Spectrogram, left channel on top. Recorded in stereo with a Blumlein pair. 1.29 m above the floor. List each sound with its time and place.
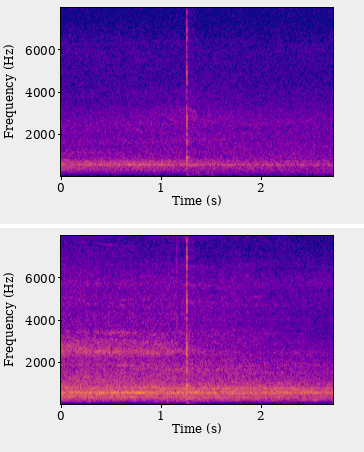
1.2 s ticking: 20° right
